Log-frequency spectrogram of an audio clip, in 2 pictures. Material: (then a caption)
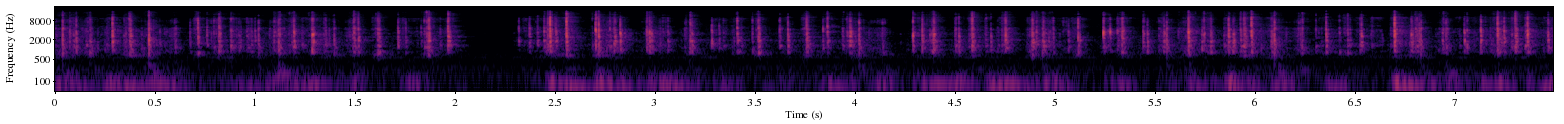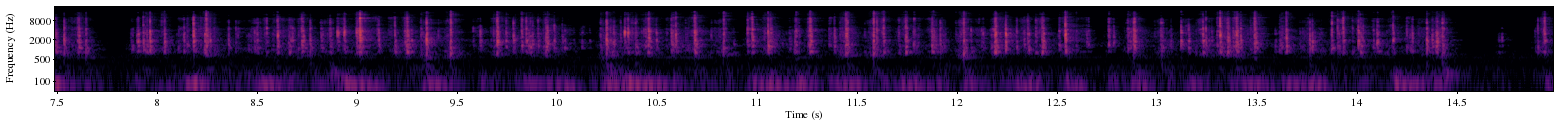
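Aluminium, plastic. Fingertips of both hands type continuously on a MOD-L 60% mechanical keyboard with a black aluminium case, white and black ABS keycaps and linear switches. Rapid, bright clacking taps carry a low, thocky undertone. Brief pauses fall around 2 and 8 seconds and near the end.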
